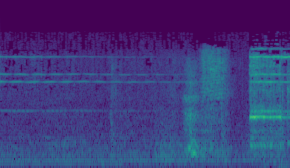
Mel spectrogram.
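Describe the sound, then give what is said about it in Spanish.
A telephone in an office rings loudly in two bright, jangling bursts, the second louder and continuing to the end, over a faint steady hum, with no one speaking. “Frank se abalanza al teléfono en su despacho.”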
